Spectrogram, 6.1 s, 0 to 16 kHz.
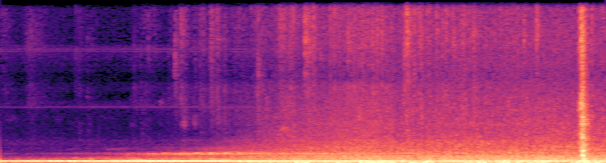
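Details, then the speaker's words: GE-branded (Haier-made) 10,000 BTU window air conditioner, about 2021, first test since acquired: low hum sets in with a rising whoosh as fan spools up, loud but normal. Normal startup. "That has one heck of a startup [Music] sound."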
